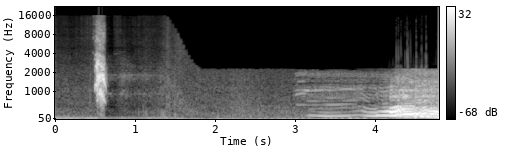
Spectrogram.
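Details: A female dachshund "sings" a drawn-out, tuneful whine that breaks into a loud, rough bark.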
